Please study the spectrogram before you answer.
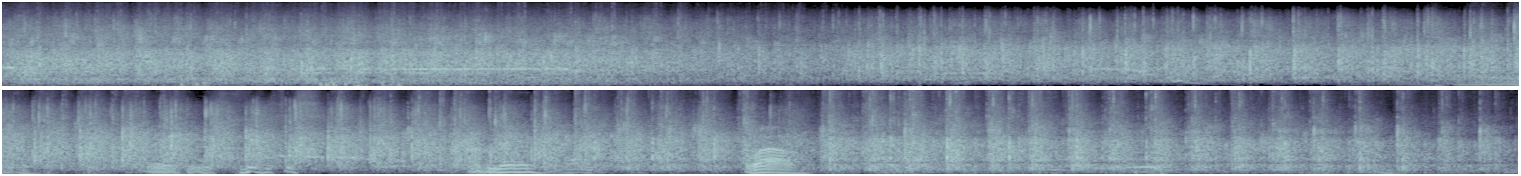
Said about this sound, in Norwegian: Jeg tror vi reiser oss og gir han en skikkelig god klapp.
